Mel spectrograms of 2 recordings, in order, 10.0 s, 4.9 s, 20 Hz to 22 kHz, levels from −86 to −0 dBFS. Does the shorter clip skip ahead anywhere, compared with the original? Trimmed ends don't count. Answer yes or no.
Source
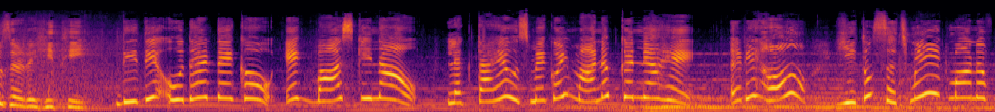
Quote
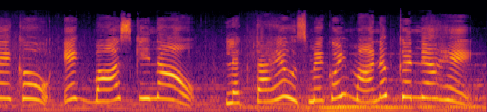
no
